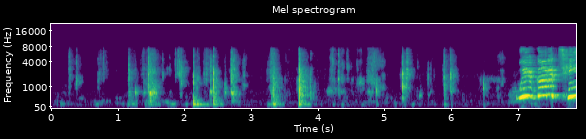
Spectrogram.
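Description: Cardboard scrapes and rustles as a small box is opened by hand.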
